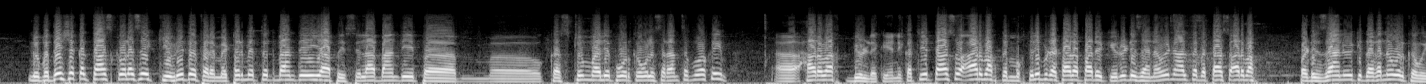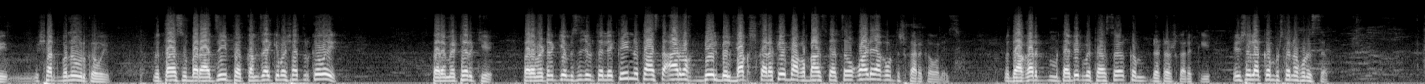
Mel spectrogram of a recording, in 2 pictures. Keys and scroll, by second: 28.0 F10.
